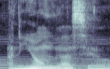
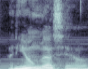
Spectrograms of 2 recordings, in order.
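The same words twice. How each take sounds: The two takes are said the same way.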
